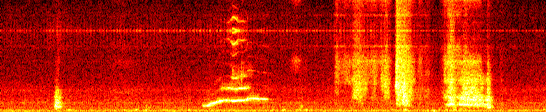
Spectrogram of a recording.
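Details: Rescued kittens at Purrfect Pals, born to a stray mother cat from the Tulalip, Washington area, playing rambunctiously before breakfast while hungry for food; a single brief rising meow, followed by rustling and scratching bursts of play.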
